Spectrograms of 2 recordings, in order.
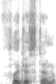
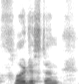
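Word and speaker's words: phlogiston: the dangerous use of flagistan or flojustin depending on where you're pronouncing it from George has entered a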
